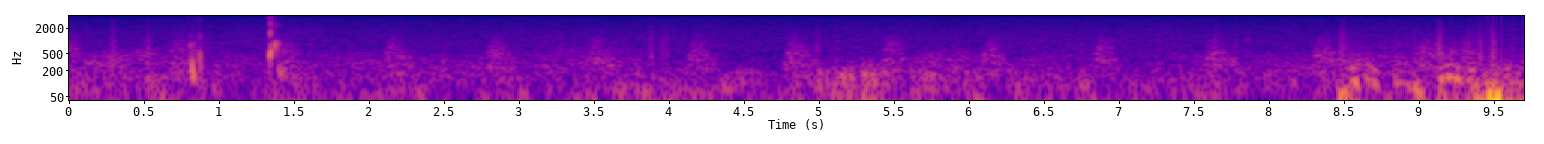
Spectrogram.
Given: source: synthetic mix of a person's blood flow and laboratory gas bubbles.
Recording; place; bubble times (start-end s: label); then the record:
Doppler ultrasound of blood flow; subclavian vein
0.79-0.91 s: bubbles
1.32-1.47 s: bubbles
From the record:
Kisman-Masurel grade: 112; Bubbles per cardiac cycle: 1 to 2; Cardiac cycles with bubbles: 1 to 10%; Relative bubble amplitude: moderate (0.250 to 0.450); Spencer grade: 1 (occasional bubble signal discernible with the cardiac motion signal, with majority of cardiac periods free of bubbles); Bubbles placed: anywhere in the cardiac cycle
